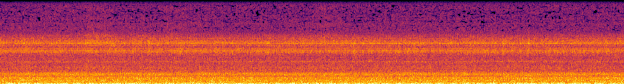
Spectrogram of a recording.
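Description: Faint, steady hiss with a low hum underneath: the room tone and noise floor of the recording, with no other sound.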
